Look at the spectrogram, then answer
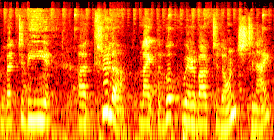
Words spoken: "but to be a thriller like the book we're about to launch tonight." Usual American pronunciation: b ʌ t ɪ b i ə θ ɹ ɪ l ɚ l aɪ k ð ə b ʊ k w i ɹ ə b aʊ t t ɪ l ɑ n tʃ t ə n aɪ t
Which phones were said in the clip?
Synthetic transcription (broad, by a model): b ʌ t ɪ b i ə t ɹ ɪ l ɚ l aɪ k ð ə b ʊ k w i ɹ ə b aʊ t t ɪ l ɑ n tʃ t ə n aɪ t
